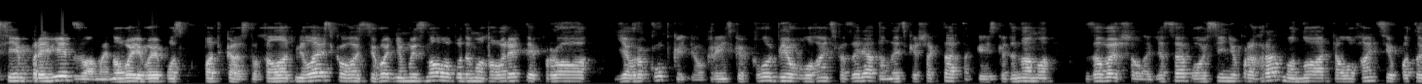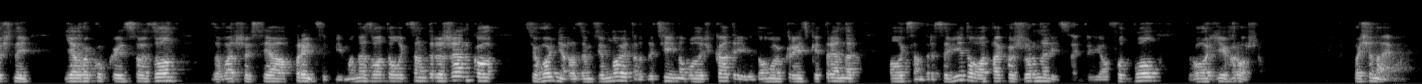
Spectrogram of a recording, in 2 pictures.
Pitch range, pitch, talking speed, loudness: 140-160 Hz, 150 Hz, 140 wpm, -19 LUFS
